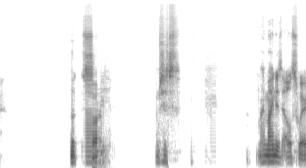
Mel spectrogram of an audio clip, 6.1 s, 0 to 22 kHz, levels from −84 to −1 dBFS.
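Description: From 1.12 to 2.58 s the sound takes on robotic sound from repeated short buffers. Fresh audio is likely arriving too slowly, so the playback repeats a roughly 10 ms slice over and over while most of the real signal is skipped. That fixed repeat stamps a 100 Hz buzz onto everything, giving a stiff metallic drone that only loosely tracks the speech. On a spectrogram it appears as evenly spaced horizontal bands at multiples of 100 Hz. The waveform shows near-identical 10 ms cycles.

Inside that stretch, from 1.81 to 2.33 s, repeated packet loss (robotic sound) makes it worse. A rapid run of short gaps, the longest about 25 ms, is each patched by extending the last sound, so about half this span is filler. It sounds choppy and clipped. On the spectrogram the harmonics smear flat in short blocks. In the waveform, stretches repeat with small seams between them.

A short concealed packet loss at 3.34 to 3.38 s drops about 20 ms. 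The decoder bridges it by continuing the preceding sound, producing a brief smear or wobble. A spectrogram shows a thin slice where the harmonics hold still.

The robotic sound from repeated short buffers returns from 3.82 to 4.32 s with the same 100 Hz buzz, banding and repeating cycles.

Two more short concealed packet losses follow back to back, 4.53 to 4.56 s and 4.56 to 4.59 s. Each loses about 20 ms but is only partly filled, so a small hole remains. Together they give a quick double smear or wobble. The spectrogram shows two adjacent thin blurred slices, and the waveform has small dips or seams at the edges.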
